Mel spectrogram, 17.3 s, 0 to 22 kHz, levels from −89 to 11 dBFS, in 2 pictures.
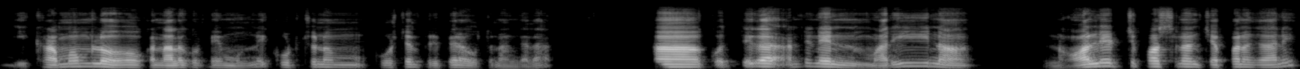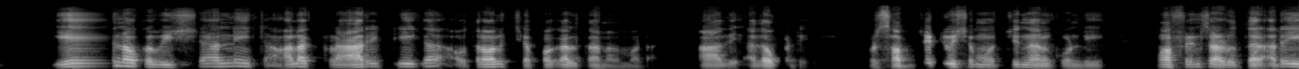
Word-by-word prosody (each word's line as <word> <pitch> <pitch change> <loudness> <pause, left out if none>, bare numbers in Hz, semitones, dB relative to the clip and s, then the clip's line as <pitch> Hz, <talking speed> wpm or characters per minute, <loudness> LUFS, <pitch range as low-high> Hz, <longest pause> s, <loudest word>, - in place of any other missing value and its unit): ఈ - - -19
క్రమంలో 165 +1 +2 0.2
ఒక 120 - -9
నలుగురు 125 +2 0
మేము 115 -3 -12 0.3
కూర్చున్నాం, 135 0 -10 0.3
కూర్చొని 135 +3 -10
ప్రిపేర్ 120 +3 -8
అవుతున్నాం 100 -3 -17
గదా! - - -16 0.8
ఆహ్, 145 0 +11
కొద్దిగా 170 -1 +3
అంటే 165 - -14
నేను 150 -4 +3 0.2
మరీ 105 - -3 0.2
నా - - +3 0.8
నాలెడ్జ్ 170 - +4
పర్సనని 160 -3 +3
చెప్పను 150 -2 -1
గాని. 155 +10 -4 0.5
ఏదైనా 175 +3 0
ఒక 150 - -4
విషయాన్ని 170 +6 -7 0.2
చాలా 170 - +1 0.2
క్లారిటీగా 165 +6 0
అవతల 145 - -10
వాళ్ళకి 150 +1 +1
చెప్పగలతానన్నమాట. 90 -11 -7 0.4
అది - - -8
అదొకటి. - - -3 0.4
ఇప్పుడు - - -12
సబ్జెక్ట్ - - 0
విషయం 150 -3 -7
వచ్చింది 130 +3 -9
అనుకోండి 100 -3 -12 0.4
మా 135 - +5
ఫ్రెండ్స్ 140 +3 -8
అడుగుతారు 130 +1 -1
"అరె! 160 - -5
145 Hz, 135 wpm, -23 LUFS, 125-165 Hz, 0.8 s, ఆహ్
